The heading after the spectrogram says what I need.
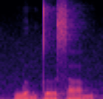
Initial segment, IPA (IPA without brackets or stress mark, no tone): w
